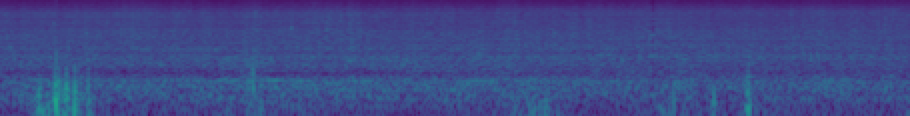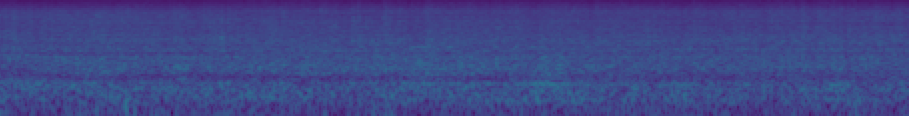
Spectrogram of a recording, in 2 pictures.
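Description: Steady rushing of river water spilling over a low concrete weir and churning into foam below it. A few brief low thumps, the loudest about half a second in.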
